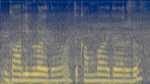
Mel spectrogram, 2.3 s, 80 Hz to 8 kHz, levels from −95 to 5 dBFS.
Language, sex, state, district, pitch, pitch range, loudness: Kannada, female, Karnataka, Koppal, 210 Hz, 205-215 Hz, -15 LUFS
